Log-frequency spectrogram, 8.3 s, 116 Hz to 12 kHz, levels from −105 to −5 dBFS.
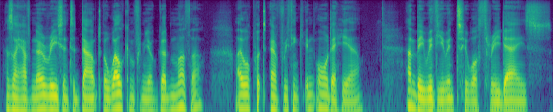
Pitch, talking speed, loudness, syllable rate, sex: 105 Hz, 215 wpm, -20 LUFS, 5.7 syllables/s, male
